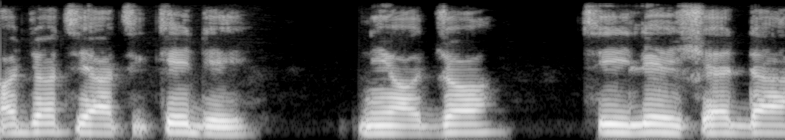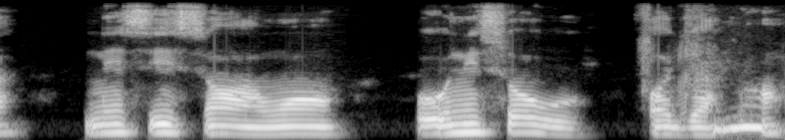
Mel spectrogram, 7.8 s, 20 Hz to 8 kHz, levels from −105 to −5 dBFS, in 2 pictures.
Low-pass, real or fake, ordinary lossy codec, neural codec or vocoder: 7.2 kHz; real; none; none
